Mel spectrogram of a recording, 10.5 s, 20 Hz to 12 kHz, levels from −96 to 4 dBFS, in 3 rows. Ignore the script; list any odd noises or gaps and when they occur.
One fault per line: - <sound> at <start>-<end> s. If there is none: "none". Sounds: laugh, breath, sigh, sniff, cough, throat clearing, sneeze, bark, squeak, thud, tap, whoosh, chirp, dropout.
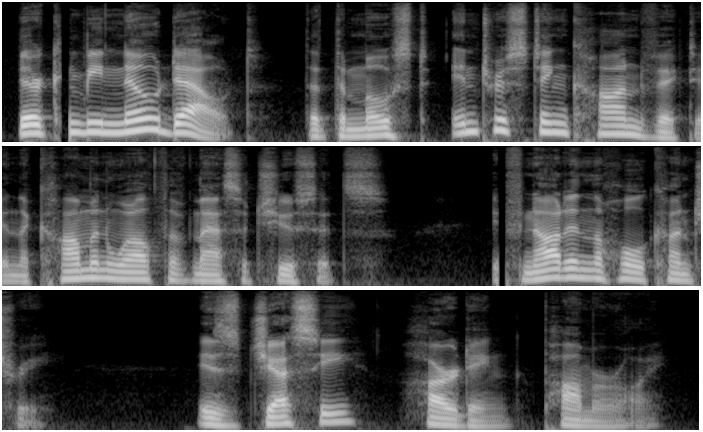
- dropout at 0.3-0.3 s
- dropout at 6.0-6.0 s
